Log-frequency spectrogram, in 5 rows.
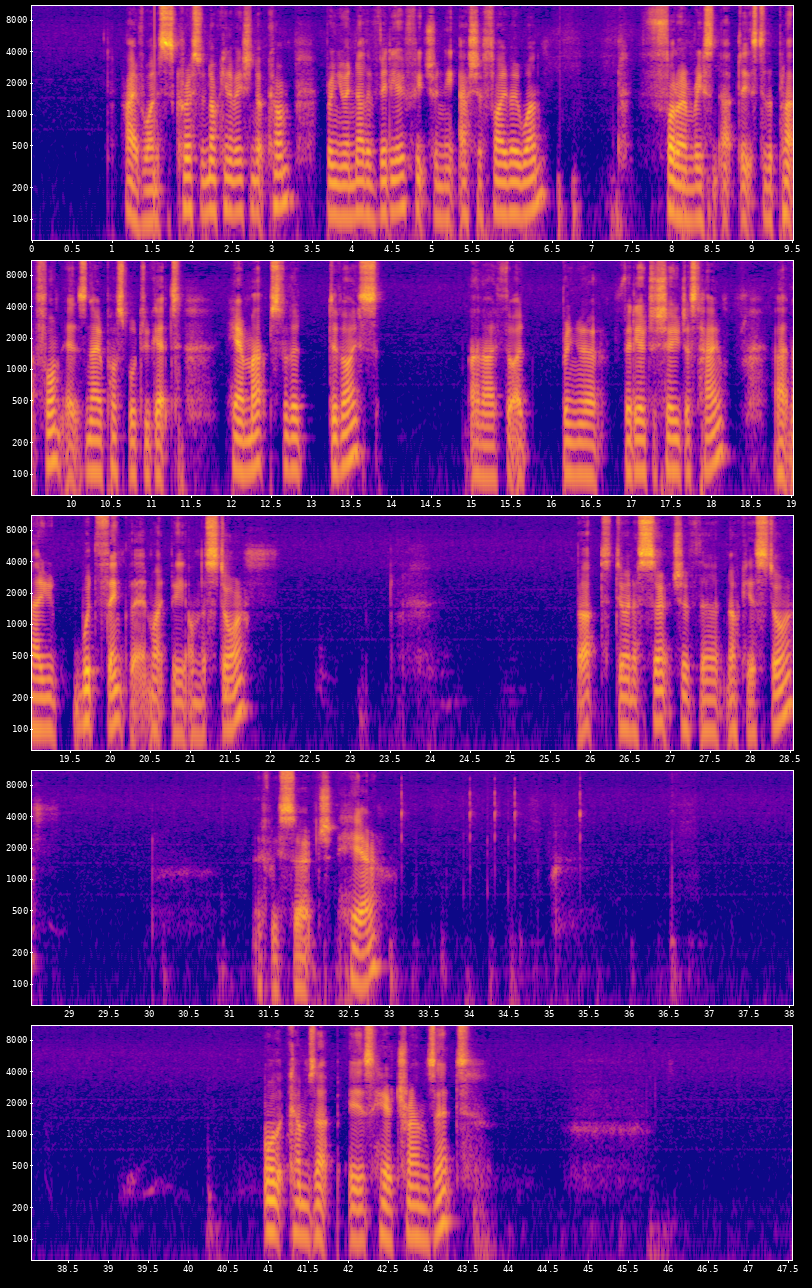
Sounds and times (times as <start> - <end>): Inside, small room: 0.0 - 47.5
Speech: 1.1 - 6.5, 7.7 - 11.4, 12.0 - 13.9, 15.0 - 21.8, 25.8 - 28.7, 31.3 - 33.0, 40.9 - 43.8.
